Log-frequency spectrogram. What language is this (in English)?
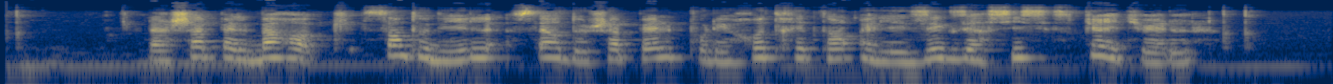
French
